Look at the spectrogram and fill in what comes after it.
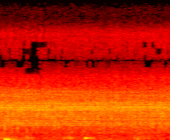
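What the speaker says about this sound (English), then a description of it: "If you ever need water, coming off the island from the rains, fresh water." Fresh rainwater running off Fraser Island in the Great Sandy Strait, a steady close rush and gurgle of flowing water, heard alone.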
